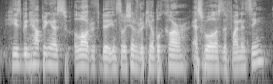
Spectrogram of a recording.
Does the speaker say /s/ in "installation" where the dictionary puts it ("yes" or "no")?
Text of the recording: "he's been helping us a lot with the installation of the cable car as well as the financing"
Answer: yes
